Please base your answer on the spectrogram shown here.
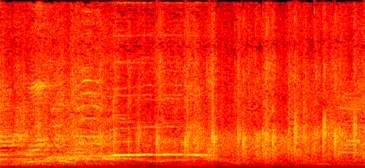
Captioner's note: cheering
